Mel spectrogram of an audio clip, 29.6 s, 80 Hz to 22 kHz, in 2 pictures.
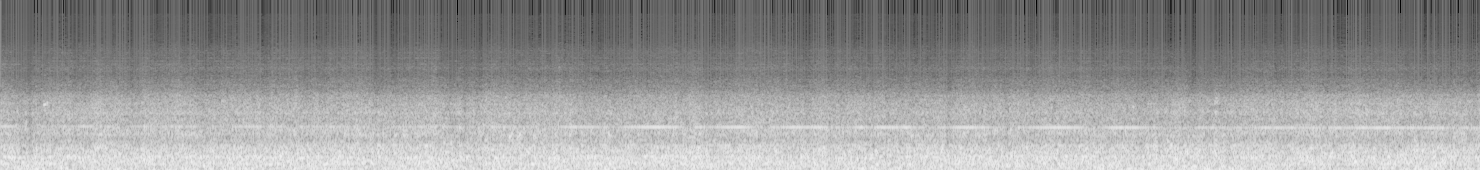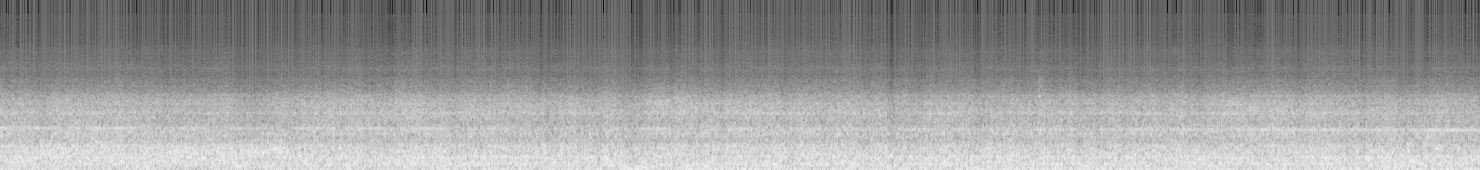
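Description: Keio 8000 series electric train running between stations, heard from inside the car: a steady, loud rumble of wheels on rail with a faint steady whine above it.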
